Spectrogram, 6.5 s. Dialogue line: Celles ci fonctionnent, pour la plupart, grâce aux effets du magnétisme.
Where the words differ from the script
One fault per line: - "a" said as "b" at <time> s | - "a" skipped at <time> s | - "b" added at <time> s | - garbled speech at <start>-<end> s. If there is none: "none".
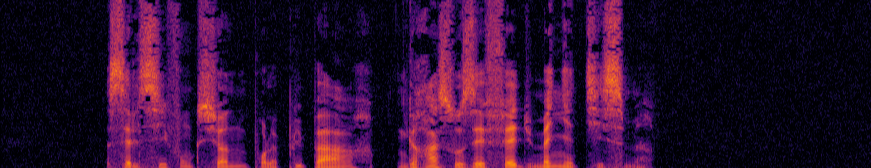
none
